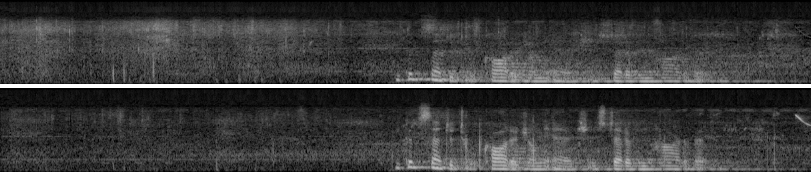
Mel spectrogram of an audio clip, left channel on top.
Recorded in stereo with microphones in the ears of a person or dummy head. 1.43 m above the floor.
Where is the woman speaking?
60° right (ahead or behind), 1.4 m.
